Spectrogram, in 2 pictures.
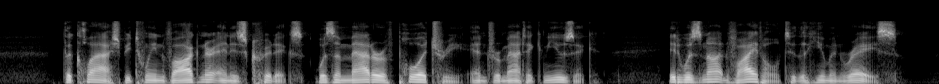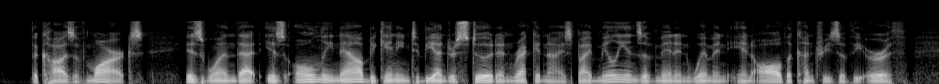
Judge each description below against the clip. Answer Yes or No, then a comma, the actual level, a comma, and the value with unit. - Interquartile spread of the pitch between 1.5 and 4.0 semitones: Yes, average, 3.6 semitones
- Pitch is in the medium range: No, very low, 90 Hz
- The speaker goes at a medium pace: Yes, average, 165 wpm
